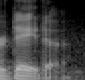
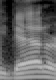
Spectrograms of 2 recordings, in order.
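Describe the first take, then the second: First: "data" with a long a, as in day; data as DAY-tuh. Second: "data" with a short a, as in cat; data as DAT-uh. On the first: Host asking which was said, "data" as DAY-tuh. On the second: Host asking which was said, "data" as DAT-uh. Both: Shown as a demonstration. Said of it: "Did he say data or data?".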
